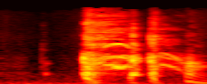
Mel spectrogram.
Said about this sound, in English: Excuse me while I cough for a second.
